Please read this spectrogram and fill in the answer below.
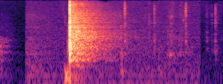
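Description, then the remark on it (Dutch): A chess clock, set to forty-five minutes, is started with one sharp click that rings out briefly, followed by faint, irregular ticking with no voices. “Ik stel de klok weer in op drie kwartier.”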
